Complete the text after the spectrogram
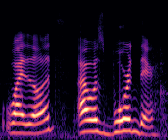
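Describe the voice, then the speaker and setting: A woman from Russia, streaming casual chat on a street with her phone, excitable and playful. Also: a little high, slow, slight background noise.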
